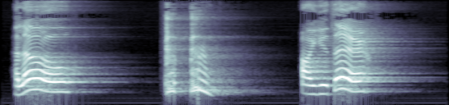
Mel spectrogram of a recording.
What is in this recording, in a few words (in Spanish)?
ringtone en ingles; tono de llamada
